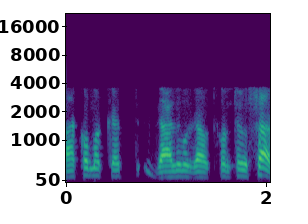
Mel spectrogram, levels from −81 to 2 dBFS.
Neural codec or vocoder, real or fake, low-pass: autoencoder, 48 kHz, 128 numbers a frame, DAC-VAE, trained on Japanese speech; fake; 3.6 kHz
